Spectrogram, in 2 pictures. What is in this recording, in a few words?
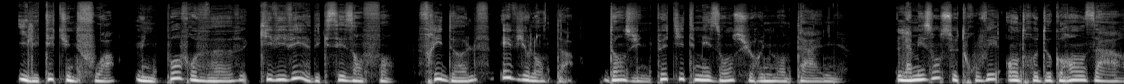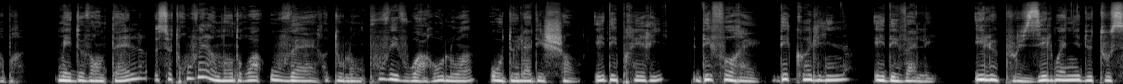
french audiobooks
